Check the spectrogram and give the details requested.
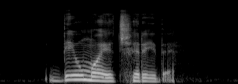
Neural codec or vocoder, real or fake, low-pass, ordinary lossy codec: vocoder, 48 kHz, 128 mel bands, Vocos; fake; 19.8 kHz; none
